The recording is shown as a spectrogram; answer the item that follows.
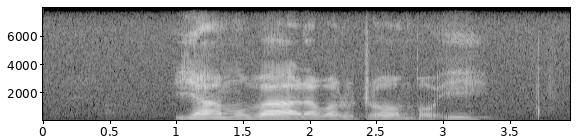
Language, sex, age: Venda, male, 39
